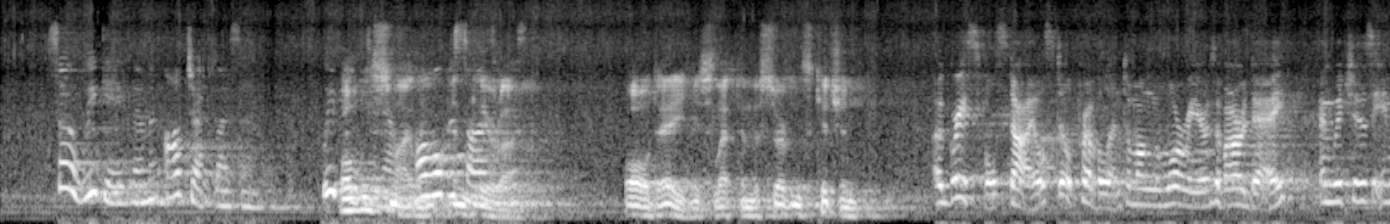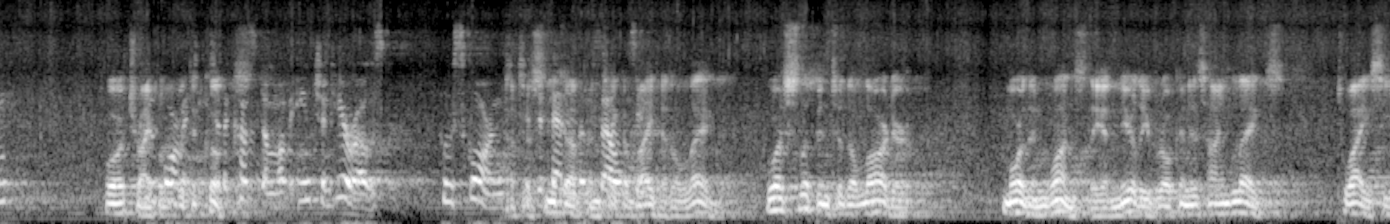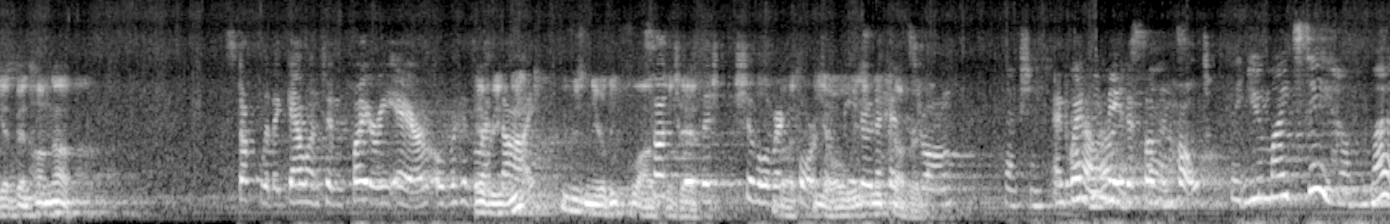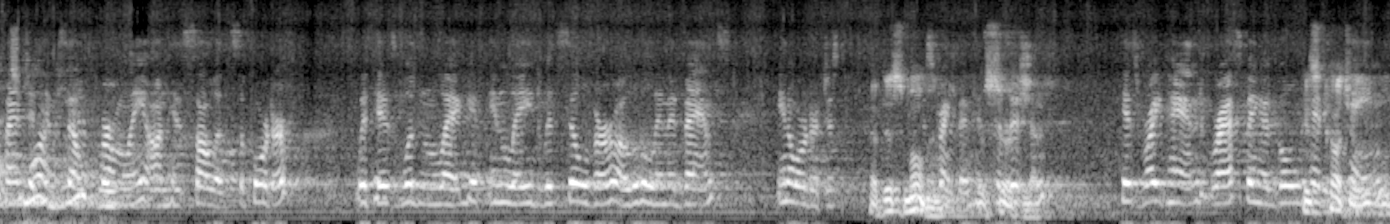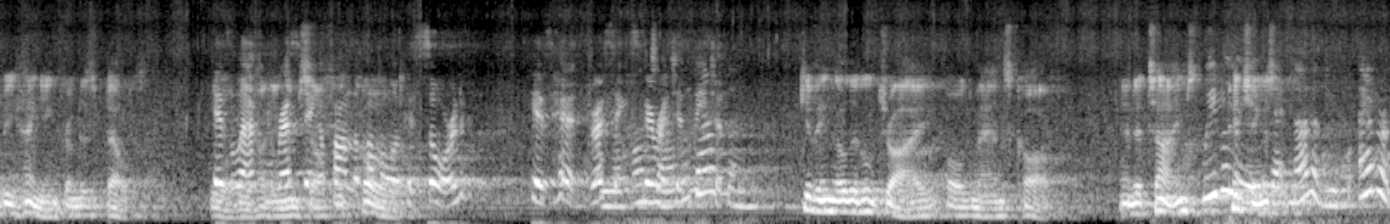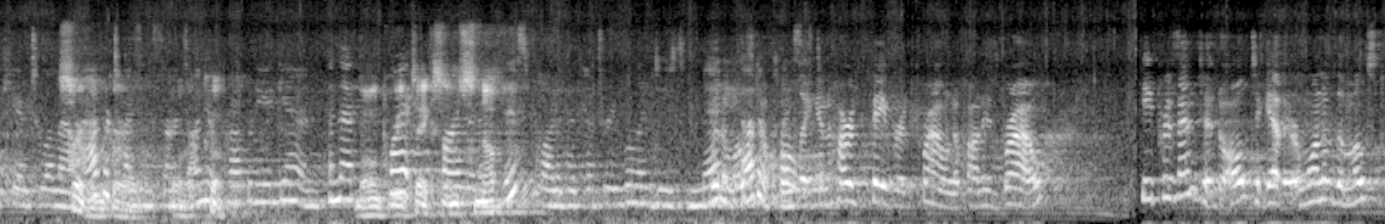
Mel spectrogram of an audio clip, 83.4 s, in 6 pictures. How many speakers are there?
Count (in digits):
3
